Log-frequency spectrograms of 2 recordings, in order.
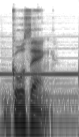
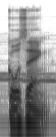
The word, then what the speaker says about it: ごぜん: The word for AM is gozen. Listen first. Gozen. Now you say it. Gozen.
